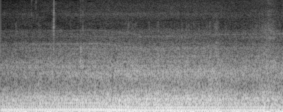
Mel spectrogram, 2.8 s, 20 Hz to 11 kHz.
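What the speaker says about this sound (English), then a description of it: "this sublime 6-cylinder engine on here" A six-cylinder boxer motorcycle engine, horizontally opposed and paired with a DCT gearbox, gives a loud, smooth, steady low rumble that is close by and continuous throughout, with no voices.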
